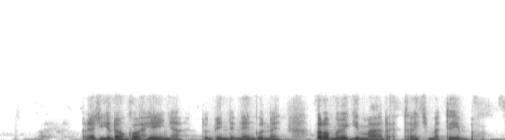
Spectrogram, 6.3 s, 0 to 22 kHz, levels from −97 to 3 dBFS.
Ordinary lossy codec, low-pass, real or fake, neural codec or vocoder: Opus, 24 kbps; 7.2 kHz; fake; codec, 16 kHz in and 24 kHz out, 0.8 kbps, FocalCodec, streaming, 65536 codes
